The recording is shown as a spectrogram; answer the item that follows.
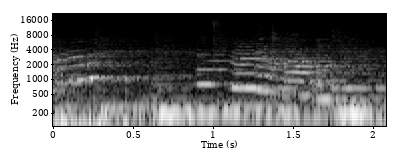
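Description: Live jazz quartet playing: saxophone with guitar, upright bass and drums. Lines sweep down and then up in pitch over sustained low bass notes, with a few sharp drum or cymbal strikes.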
